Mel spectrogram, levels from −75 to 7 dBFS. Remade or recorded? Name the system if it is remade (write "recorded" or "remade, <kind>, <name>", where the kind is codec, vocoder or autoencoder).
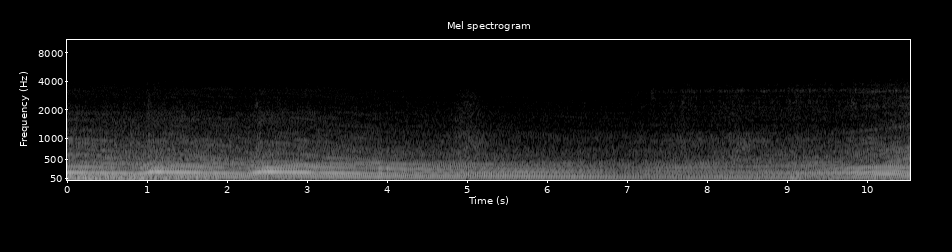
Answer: recorded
